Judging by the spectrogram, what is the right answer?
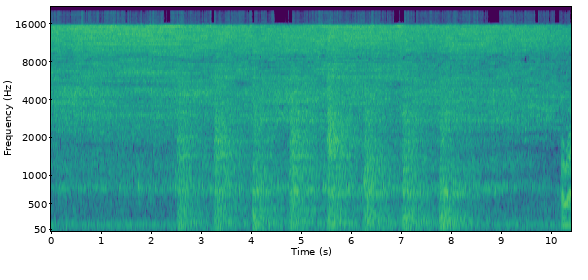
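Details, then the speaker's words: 2006 Ford 6.0 Powerstroke, 139,000 miles, crank no start, valve covers off, high-pressure oil rail air-checked near 120 psi: steady hiss with louder puffs about once a second heard on one side only; standpipe suspected leaking. "you should be able to hear that hear what that sounds like that is air pushing out so the fact that you can hear it on this side and not the other side tells me that most likely we have this standpipe here is probably bad"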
